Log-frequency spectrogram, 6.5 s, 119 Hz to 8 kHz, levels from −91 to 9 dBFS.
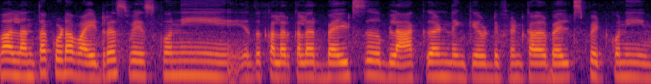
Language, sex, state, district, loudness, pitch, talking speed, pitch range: Telugu, female, Andhra Pradesh, Visakhapatnam, -24 LUFS, 180 Hz, 140 wpm, 170-190 Hz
